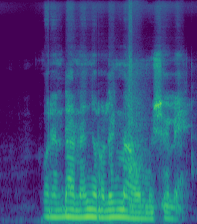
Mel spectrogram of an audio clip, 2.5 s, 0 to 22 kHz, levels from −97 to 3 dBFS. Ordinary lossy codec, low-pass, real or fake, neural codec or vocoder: none; none; fake; codec, 44.1 kHz, 7.8 kbps, DAC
